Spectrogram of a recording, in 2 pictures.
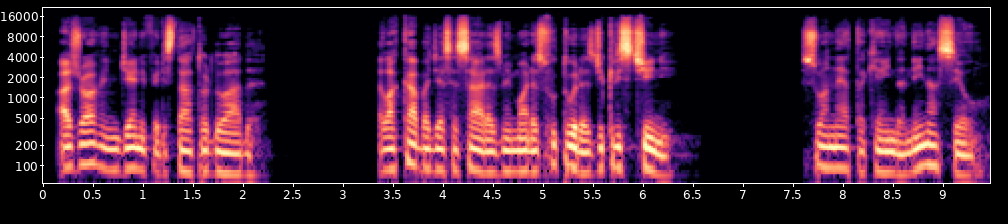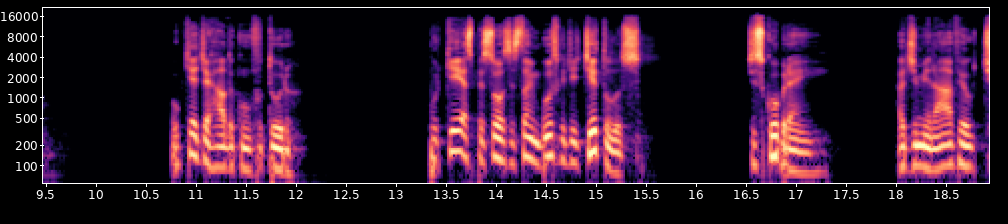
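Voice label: Brazilian Portuguese, male, narration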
